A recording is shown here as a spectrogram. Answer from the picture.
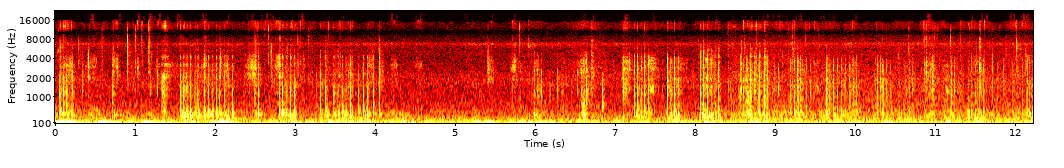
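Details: Four ginger kittens curled together in one warm pile after grooming and yawning, drifting off to sleep with soft tiny snoring: a steady low rumble throughout, broken by faint clicks and light rustling.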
